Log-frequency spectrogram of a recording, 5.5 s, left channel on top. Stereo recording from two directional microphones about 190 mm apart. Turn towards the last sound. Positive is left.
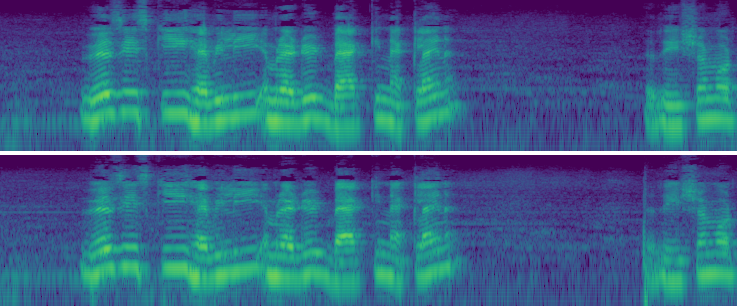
turn(degrees=40)  # may be behind; listen again after turning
